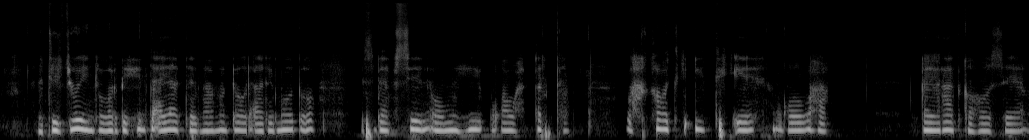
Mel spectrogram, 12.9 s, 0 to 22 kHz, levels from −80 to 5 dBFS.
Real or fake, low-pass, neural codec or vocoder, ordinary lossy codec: fake; none; codec, 44.1 kHz, 2.6 kbps, SNAC; none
